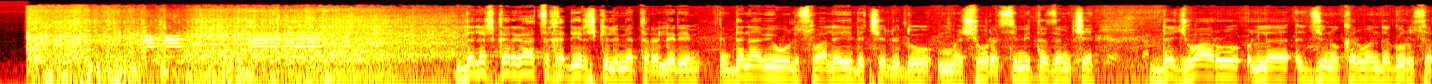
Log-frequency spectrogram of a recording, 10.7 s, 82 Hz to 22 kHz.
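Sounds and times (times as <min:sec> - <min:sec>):
vehicle and road rumble: 0:00.0 - 0:10.7
car horn on a roadway in Nawa district Helmand: 0:01.0 - 0:02.8
speech: 0:03.5 - 0:10.7.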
